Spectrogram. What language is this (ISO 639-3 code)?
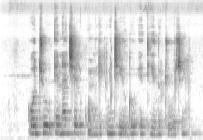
luo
